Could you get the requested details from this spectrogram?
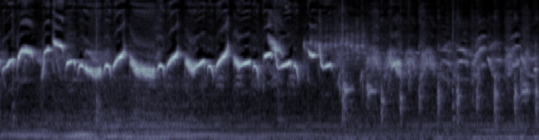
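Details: High song from a bowing, tail-flapping laughingthrush with a large fig-leaf tail: undulating whistled notes repeated about three times a second, turning into rougher chattering in the last seconds.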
